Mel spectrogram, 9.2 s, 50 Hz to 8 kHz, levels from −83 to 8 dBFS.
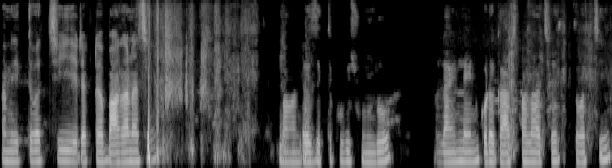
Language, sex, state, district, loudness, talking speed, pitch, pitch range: Bengali, male, West Bengal, Paschim Medinipur, -23 LUFS, 130 wpm, 135 Hz, 130-145 Hz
